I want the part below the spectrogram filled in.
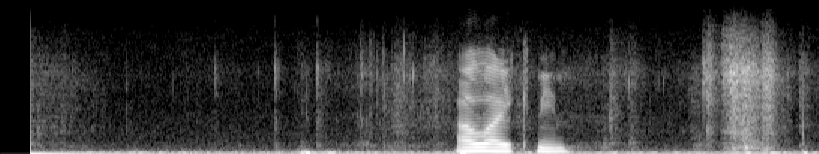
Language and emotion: Russian, neutral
